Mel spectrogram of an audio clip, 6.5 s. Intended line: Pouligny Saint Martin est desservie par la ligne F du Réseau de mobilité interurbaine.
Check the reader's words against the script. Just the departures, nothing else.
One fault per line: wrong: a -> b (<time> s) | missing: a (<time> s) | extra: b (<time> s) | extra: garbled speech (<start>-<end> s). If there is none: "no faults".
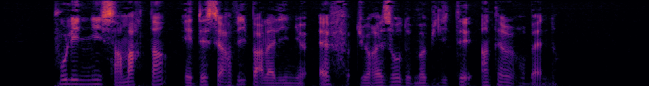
no faults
